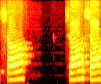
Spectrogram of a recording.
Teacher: ऊष्म व्यंजन वे व्यंजन जिनके उच्चारण में जीवा उच्चारण स्थान के इतने समीप होती है कि निकलने वाली वायु जीवा और उच्चारण स्थान के माध्य से घर्षण करती हुई बाहर निकलती है उसे ऊष्म व्यंजन कहते हैं।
